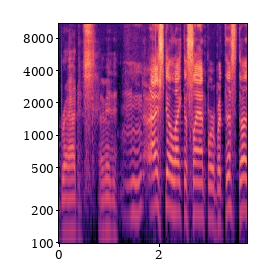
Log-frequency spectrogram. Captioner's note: sighs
